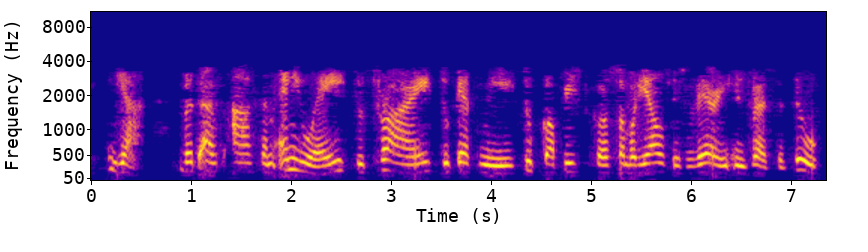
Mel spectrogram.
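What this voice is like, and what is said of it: Dutch accent. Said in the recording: “I hear an accent in you ... From Holland”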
